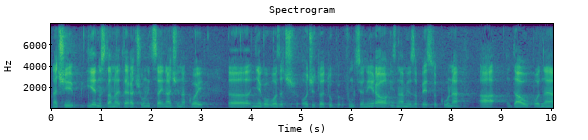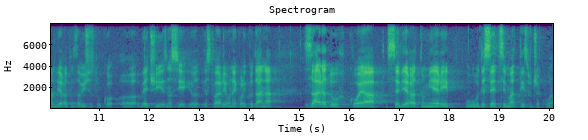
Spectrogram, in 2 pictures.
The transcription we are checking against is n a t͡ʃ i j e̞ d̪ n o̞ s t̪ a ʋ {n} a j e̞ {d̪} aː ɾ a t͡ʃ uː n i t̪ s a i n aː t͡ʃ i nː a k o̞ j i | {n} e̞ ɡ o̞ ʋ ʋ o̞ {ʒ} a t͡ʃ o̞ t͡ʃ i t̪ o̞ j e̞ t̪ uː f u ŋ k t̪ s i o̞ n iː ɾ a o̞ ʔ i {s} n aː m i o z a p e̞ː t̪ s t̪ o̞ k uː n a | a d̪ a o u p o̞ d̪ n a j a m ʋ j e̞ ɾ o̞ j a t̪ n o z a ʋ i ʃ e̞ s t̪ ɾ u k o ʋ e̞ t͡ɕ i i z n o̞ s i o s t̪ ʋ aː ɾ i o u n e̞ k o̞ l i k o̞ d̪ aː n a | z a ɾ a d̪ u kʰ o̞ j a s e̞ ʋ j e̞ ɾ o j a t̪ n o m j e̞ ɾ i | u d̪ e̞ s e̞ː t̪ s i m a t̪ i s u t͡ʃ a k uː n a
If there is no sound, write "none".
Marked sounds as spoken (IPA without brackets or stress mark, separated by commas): n, t̪, ɲ, z, z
